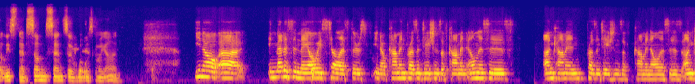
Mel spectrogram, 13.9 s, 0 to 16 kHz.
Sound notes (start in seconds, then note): 1.4 chuckling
